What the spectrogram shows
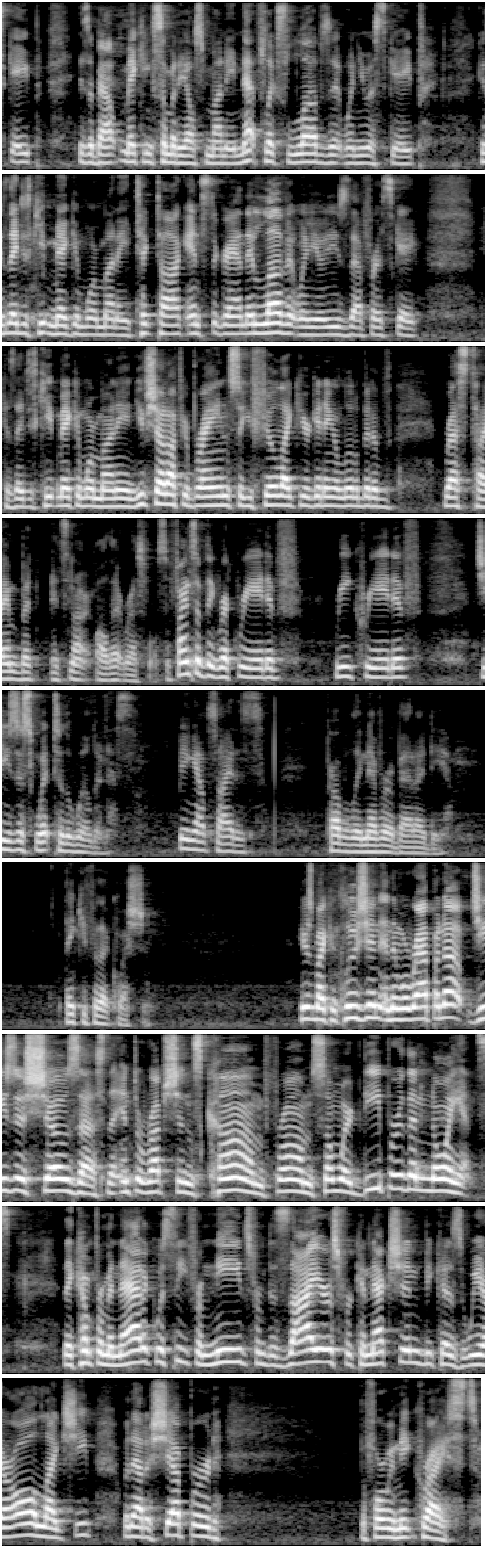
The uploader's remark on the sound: This is audio ripped from the Live Service video.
